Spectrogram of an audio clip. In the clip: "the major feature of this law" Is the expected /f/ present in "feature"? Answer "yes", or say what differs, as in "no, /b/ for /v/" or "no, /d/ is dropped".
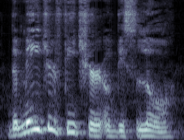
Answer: yes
